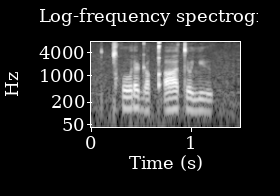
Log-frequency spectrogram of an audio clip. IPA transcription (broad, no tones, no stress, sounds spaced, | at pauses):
ǀʰ o ɾ ɐ ɖ ɵ qʼ a t ɵ lʲ ɨ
